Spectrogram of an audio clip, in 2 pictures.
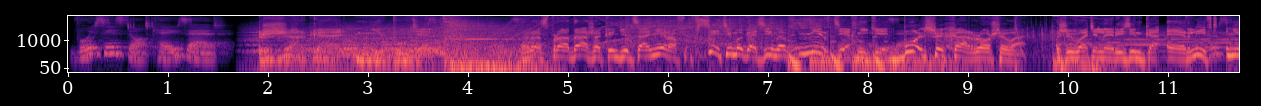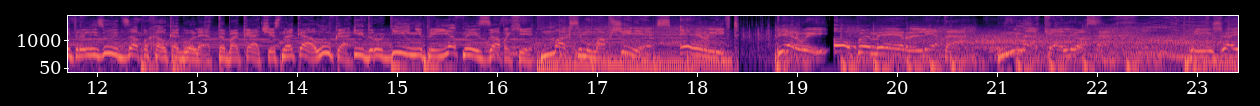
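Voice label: Russian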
